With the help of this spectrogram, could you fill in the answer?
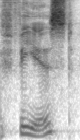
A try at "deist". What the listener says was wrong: Deist, not theist. Deist with a D. Deist with a D, not with a TH.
